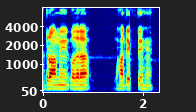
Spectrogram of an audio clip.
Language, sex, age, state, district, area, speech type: Urdu, male, 45-60, Uttar Pradesh, Aligarh, urban, spontaneous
